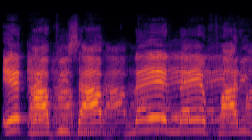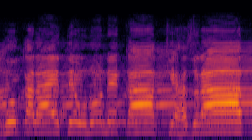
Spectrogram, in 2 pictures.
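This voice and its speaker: A man preaching a religious sermon at a large gathering. He sings verses in a ringing chant and then drops into joking asides. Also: extremely high pitch. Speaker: qari and preacher. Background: crowd.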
